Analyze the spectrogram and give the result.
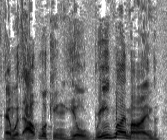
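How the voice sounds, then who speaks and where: A man's voice: low-pitched, wildly swooping pitch, moderate pace, a little mellow. A man hosting a puppet show as the ventriloquist straight man, asking questions in a patient, instructive way. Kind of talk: scripted puppet show patter.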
